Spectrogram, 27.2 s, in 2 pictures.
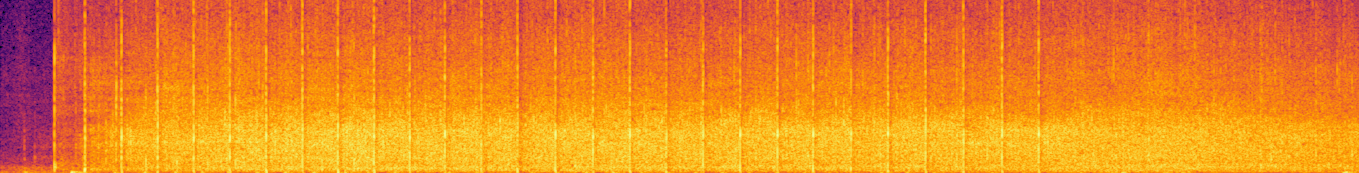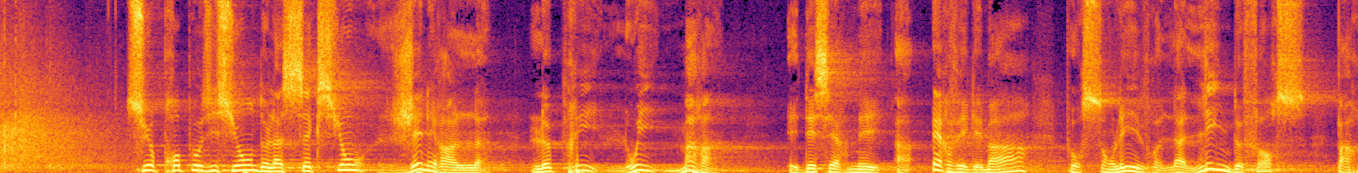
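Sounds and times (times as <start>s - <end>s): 
audience applause for award winners: 0.6s - 14.6s
speech: 15.0s - 20.8s, 21.5s - 27.1s.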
